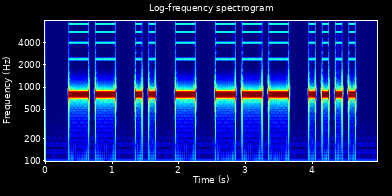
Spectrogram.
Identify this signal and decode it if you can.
Morse code, heard as a keyed tone, about 12 wpm, 800 Hz. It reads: MITOH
